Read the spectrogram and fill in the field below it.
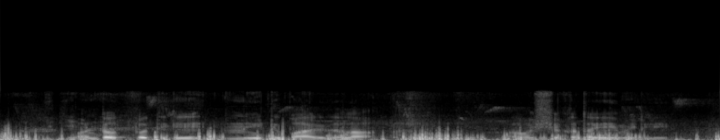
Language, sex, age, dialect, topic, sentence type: Telugu, male, 31-35, Central/Coastal, agriculture, question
